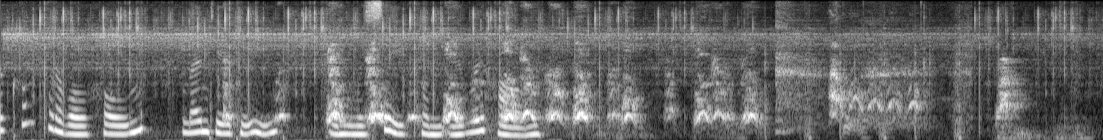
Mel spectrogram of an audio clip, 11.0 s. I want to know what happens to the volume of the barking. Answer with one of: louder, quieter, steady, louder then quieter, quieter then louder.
quieter.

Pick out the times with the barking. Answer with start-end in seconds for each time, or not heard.
2.2-10.9.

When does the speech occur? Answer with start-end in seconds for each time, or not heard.
0.0-5.6.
